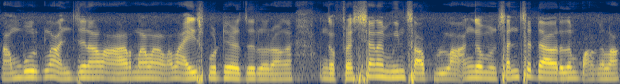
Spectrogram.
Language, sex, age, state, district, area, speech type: Tamil, male, 18-30, Tamil Nadu, Tiruvarur, rural, spontaneous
